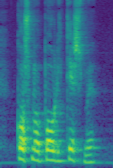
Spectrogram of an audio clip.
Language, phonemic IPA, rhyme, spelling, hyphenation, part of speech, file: Dutch, /ˌkɔs.moː.poː.liˈtɪs.mə/, -ɪsmə, kosmopolitisme, kos‧mo‧po‧li‧tis‧me, noun, Nl-kosmopolitisme.ogg
- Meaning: cosmopolitanism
